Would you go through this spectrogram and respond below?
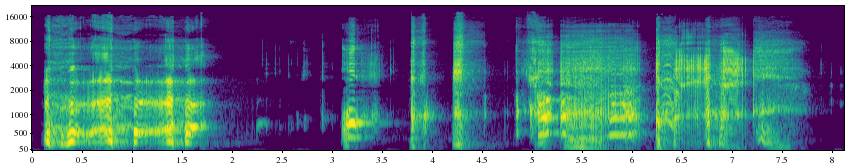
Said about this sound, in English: Ugh, he cried. His eyes watered, his nose ran, and he coughed helplessly.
